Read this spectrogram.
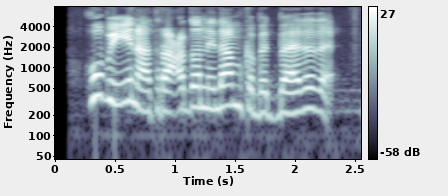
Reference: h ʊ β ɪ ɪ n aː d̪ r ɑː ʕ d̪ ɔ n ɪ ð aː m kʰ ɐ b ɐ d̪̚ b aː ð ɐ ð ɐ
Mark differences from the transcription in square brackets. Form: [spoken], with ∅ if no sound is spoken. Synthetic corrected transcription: h ʊ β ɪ ɪ n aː d̪ r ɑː ʕ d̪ ɔ n ɪ ð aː m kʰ ɐ b ɐ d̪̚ b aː ð ɐ ð ɐ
